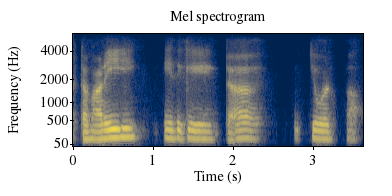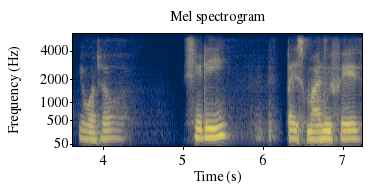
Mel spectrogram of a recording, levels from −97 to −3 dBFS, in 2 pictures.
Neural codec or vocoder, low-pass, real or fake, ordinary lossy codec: codec, 16 kHz, about 1 kbps, DyCAST, with the encoder's durations; 5.4 kHz; fake; Opus, 32 kbps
